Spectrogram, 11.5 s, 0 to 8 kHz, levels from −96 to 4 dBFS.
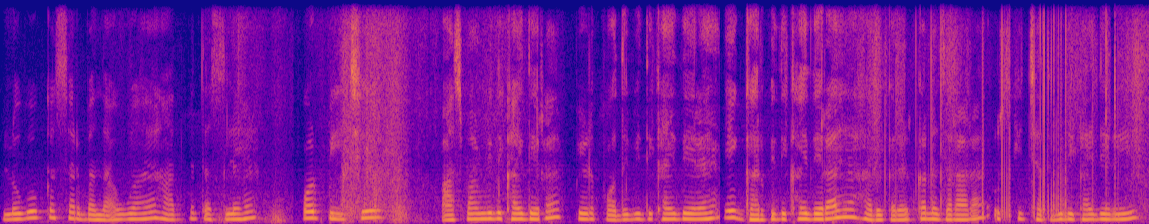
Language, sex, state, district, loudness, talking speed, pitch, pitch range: Hindi, female, Bihar, Begusarai, -26 LUFS, 235 wpm, 195 Hz, 180-210 Hz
